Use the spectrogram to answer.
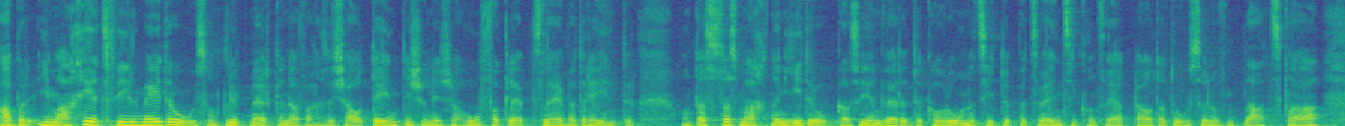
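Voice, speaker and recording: The voice has a dark, mellow tone and is somewhat breathy. It moves at a very fast pace with fairly even intonation. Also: man, fairly high pitch for a man. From Switzerland, Graubünden (Chur). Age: 70s. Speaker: musician. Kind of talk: interview. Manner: hesitant.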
